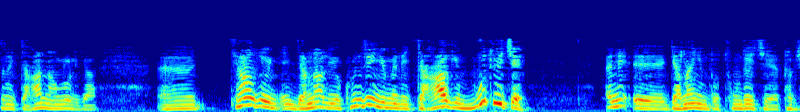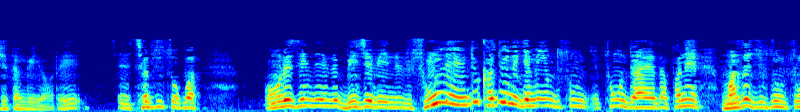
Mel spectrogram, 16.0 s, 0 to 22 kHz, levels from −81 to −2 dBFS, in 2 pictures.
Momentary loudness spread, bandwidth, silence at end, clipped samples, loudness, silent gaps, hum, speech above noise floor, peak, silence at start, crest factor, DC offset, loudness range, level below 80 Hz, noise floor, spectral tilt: 14 LU; 5.4 kHz; 0 s; under 0.1%; -23 LUFS; none; none; 37 dB; -4 dBFS; 0 s; 20 dB; under 0.1%; 7 LU; -58 dBFS; -59 dBFS; -10.5 dB/octave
